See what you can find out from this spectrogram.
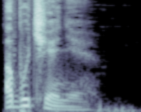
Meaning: learning, education (the process of being taught)
- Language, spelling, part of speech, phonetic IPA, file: Russian, обучение, noun, [ɐbʊˈt͡ɕenʲɪje], Ru-обучение.ogg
